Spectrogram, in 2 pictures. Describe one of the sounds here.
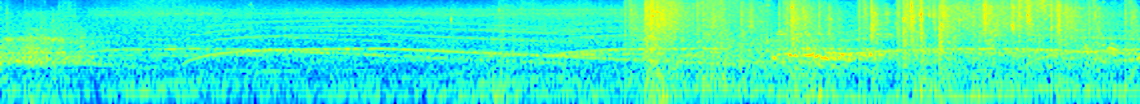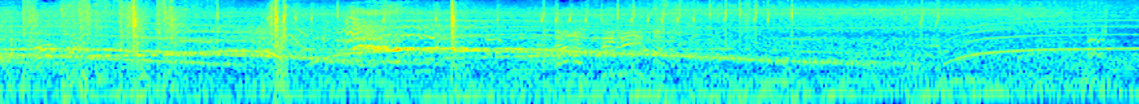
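A police siren wails continuously.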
